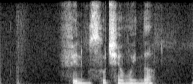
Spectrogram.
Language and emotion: Russian, neutral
